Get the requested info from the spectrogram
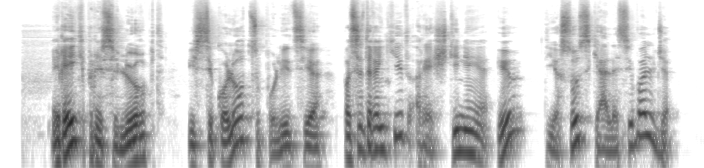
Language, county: Lithuanian, Vilnius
